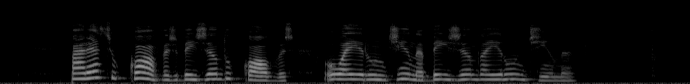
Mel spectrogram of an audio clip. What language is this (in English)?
Portuguese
